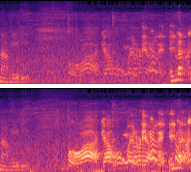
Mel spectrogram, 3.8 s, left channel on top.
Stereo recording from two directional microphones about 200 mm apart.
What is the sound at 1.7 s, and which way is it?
Speech, 45° right (ahead or behind).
